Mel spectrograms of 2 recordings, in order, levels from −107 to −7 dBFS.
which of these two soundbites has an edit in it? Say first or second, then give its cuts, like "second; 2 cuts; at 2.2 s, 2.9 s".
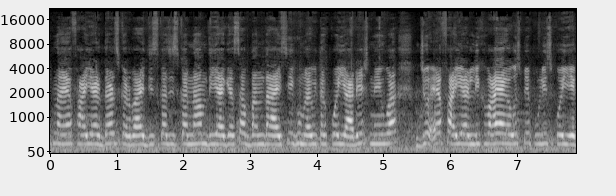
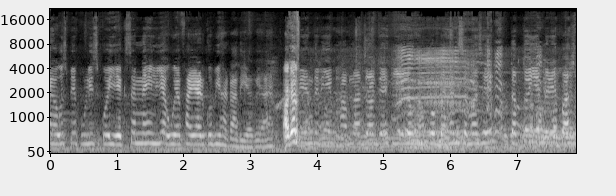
second; 1 cut; at 3.7 s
